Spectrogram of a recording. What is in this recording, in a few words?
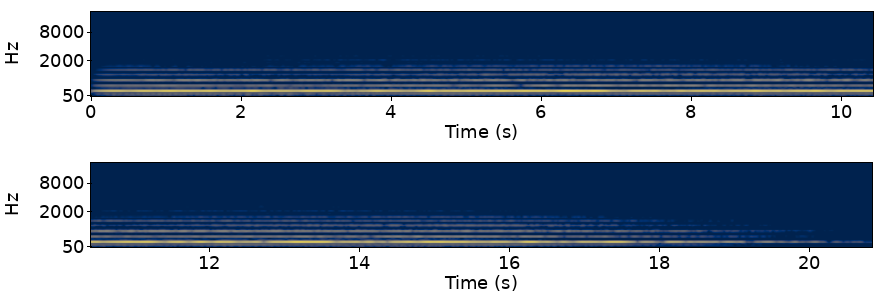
Overlay Drone; Sanctuary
